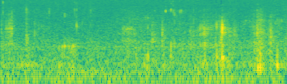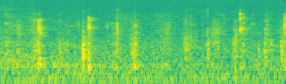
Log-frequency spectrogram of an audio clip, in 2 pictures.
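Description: Close, faint mouth sounds of someone biting into and chewing a Subway sub on soft seeded bread: scattered small wet clicks and crackles, coming more often from about two seconds in.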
